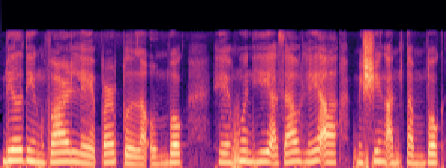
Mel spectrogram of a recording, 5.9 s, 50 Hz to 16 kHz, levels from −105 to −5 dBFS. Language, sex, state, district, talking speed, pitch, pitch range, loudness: Mizo, female, Mizoram, Aizawl, 180 wpm, 195 Hz, 180-210 Hz, -15 LUFS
